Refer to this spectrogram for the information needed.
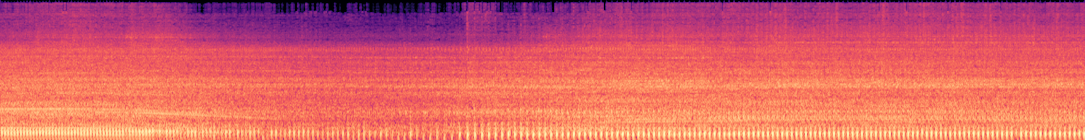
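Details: Old Montgomery Ward Power Kraft riding mower, air filter off: single-cylinder engine dips briefly as the blade engages, then settles into a strong, regular beat while mowing, after earlier stutters in gear; healthy running under load.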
